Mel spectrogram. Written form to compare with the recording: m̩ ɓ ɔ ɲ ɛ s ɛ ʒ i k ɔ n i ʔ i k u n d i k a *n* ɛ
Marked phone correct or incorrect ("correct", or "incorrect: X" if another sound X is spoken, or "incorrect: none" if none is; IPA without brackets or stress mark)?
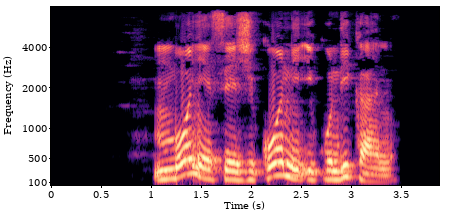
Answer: correct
